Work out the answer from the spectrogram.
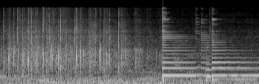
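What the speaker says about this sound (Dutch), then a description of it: "ik wil een enorm fantastisch applaus" Applause and cheering from a crowd at an outdoor concert on the Marine-terreinen during the Uitmarkt in Amsterdam, dense clapping for about three seconds before steady instrumental music tones take over.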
